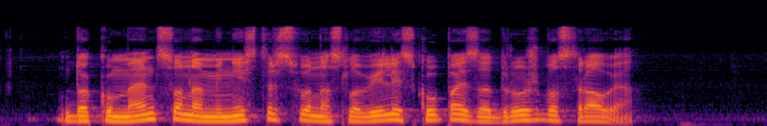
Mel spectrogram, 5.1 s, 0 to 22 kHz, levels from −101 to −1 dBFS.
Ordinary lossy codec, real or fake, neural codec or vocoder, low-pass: none; real; none; 9.9 kHz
